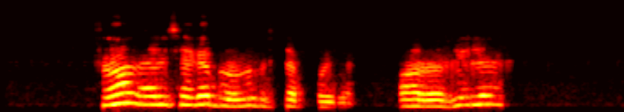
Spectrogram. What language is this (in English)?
Bashkir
